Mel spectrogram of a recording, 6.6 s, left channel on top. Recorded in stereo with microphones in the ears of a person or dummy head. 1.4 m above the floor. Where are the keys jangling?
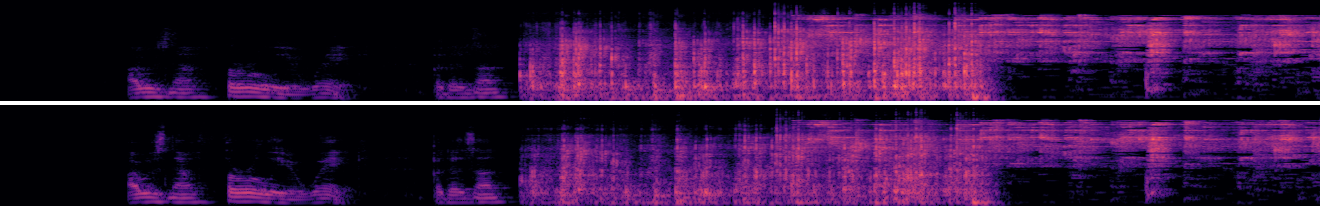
20° left (ahead or behind), 5.5 m.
